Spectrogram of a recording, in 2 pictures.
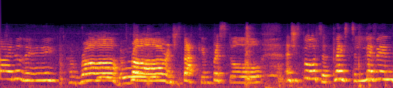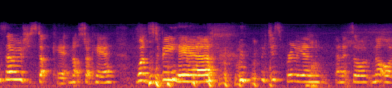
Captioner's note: laughs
